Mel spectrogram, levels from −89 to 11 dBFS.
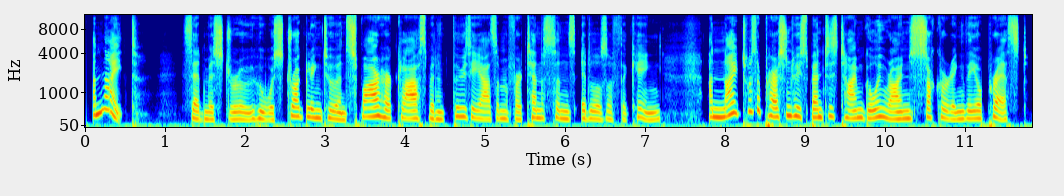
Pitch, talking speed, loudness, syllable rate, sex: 205 Hz, 170 wpm, -19 LUFS, 4.5 syllables/s, female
